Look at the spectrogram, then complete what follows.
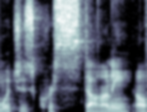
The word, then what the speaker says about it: Crestani: click search for my last name which is christani i'll spell that out for you c-r-e-s-t-a-n-i it's italian my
